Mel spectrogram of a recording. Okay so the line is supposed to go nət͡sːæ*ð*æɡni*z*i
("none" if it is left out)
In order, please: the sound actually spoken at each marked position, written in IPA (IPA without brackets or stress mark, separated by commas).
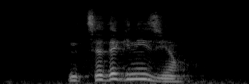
ð, z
